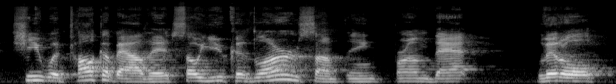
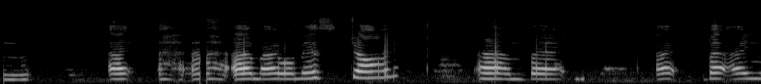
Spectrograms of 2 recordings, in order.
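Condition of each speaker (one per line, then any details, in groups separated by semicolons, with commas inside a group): No condition
Cerebral palsy; since birth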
